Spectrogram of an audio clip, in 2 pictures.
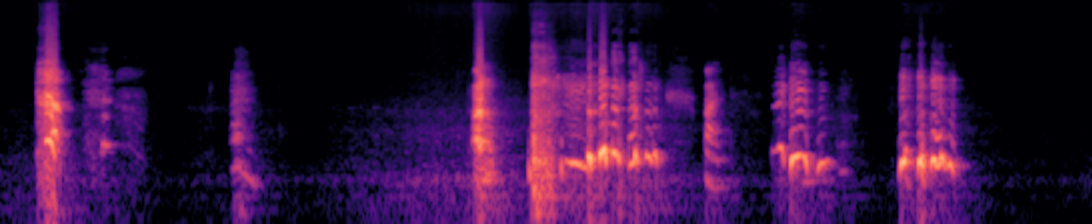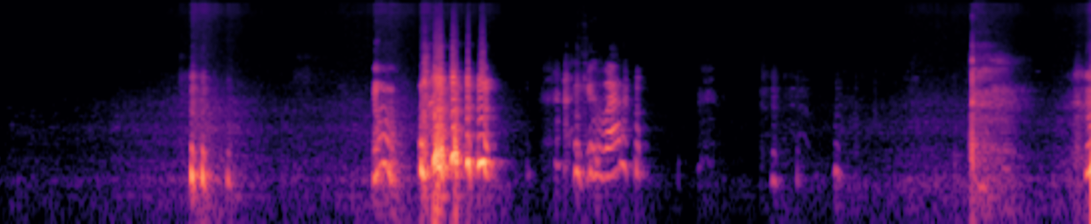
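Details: Repeated abrupt, sharp gulping hiccups every few seconds, broken up by bouts of laughter and voiced sounds; hiccups.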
